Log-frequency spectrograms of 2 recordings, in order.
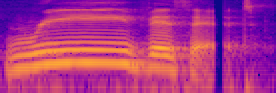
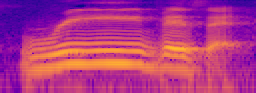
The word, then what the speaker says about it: revisit: again but for pronunciation that re is a strong sound e you hear that e revisit revisit let's revisit this down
